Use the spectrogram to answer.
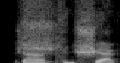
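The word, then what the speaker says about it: Jonathan Schaech: Jonathan Sheck.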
